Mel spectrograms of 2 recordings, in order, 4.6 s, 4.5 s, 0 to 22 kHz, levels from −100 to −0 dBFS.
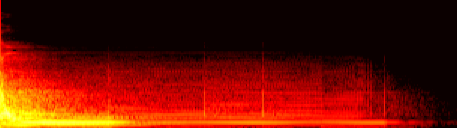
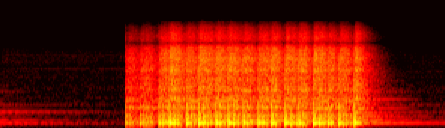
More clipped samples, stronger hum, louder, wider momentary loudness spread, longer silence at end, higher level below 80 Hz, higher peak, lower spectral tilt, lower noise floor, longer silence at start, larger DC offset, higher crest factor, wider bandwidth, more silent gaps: neither; neither; first, -23 LUFS vs -30 LUFS; first, 27 LU vs 12 LU; first, 2.05 s vs 0.65 s; first, -54 dBFS vs -64 dBFS; first, -4 dBFS vs -14 dBFS; first, -12.5 dB/octave vs -5.5 dB/octave; about the same, -78 dBFS vs -79 dBFS; second, 0 s vs 1.25 s; neither; about the same, 20 dB vs 18 dB; second, 4.2 kHz vs 10 kHz; neither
